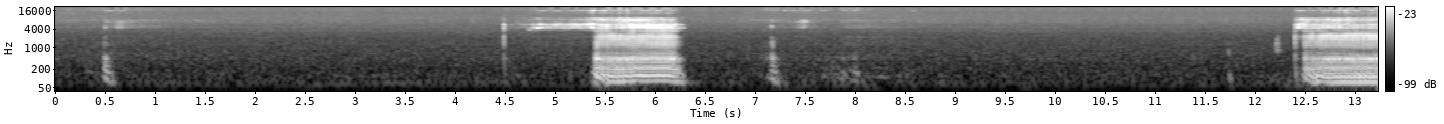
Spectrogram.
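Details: Sleeping French bulldog snoring: loud, low rattling snores about six seconds apart, with quiet pauses and small snuffles between.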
